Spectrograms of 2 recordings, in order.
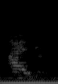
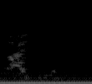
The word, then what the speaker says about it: island: Yeah, you say islands. Let's just pay attention to the way that we pronounce these words. Okay? Island. Okay? Island, not Iceland or Iceland. Island. Okay? The S is soundless.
